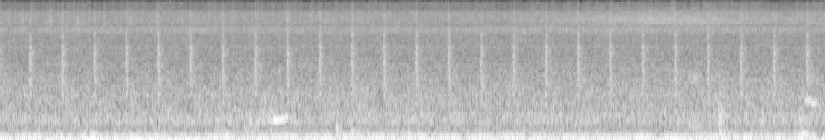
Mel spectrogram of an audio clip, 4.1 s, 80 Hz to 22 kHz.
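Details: 2004 Dodge Dakota 3.7 V6 farm truck: a quick, even light ticking at idle, about five or six a second, present for almost a year and gone above 3000 rpm; a shop said it isn't the engine; the source is unknown.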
